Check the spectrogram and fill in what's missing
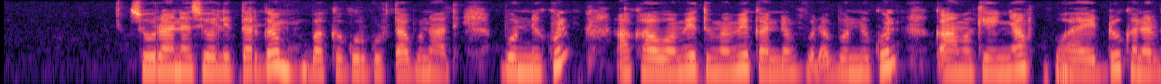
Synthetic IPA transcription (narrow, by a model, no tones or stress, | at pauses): suːɾaːnɐsɪwɐlɪt̪ːɪɐɾɡɐmʊbɐkːɐɡʊɾɡʊft̪aːbʊnaːt̪ɪ̥bɔnːɪkʊnɐkaːwːɐmeːt̪ʊmɐmeːkɐnd̪ɐnfʊᶑɐbʊnːɪkʊnkʼaːmɐke̞ːɲːaːfbʊhaːhɛd̪ːuːkɐnɐɾɡɐ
